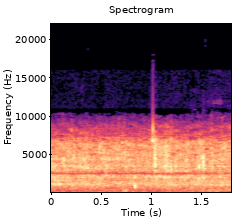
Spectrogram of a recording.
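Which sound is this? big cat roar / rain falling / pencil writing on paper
rain falling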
